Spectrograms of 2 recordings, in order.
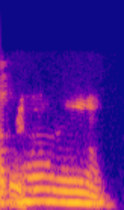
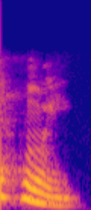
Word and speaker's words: ruim: ruim certo a palavra ruim Tem gente que fala ruim não é ruim é ruim são duas sílabas tá ruim não não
